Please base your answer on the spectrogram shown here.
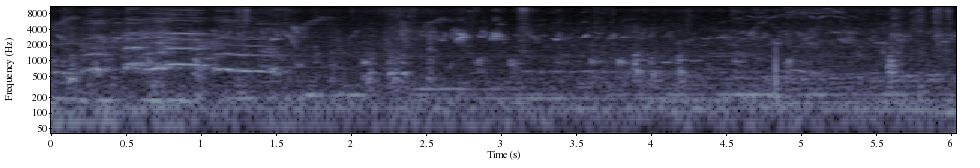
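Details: A Ko Shamo hen gives harsh, repeated clucking and squawking notes, several a second, with a low hum and scattered background noise.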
